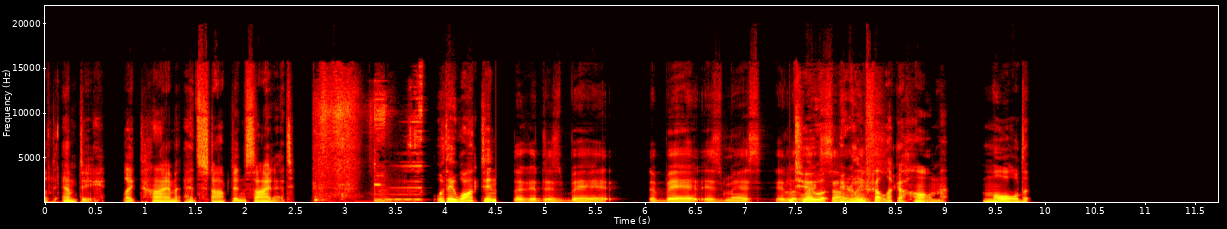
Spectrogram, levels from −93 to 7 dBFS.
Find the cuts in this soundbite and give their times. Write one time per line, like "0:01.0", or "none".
none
